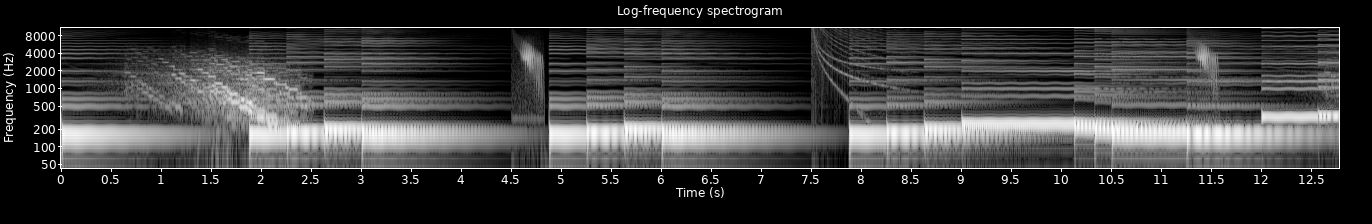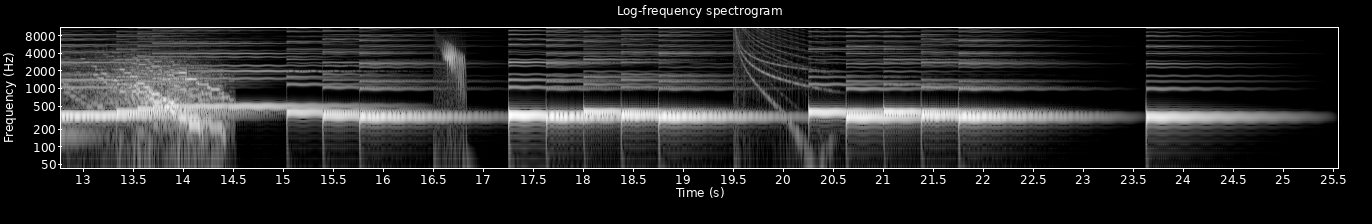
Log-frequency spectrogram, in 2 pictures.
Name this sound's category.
Music > Multiple instruments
